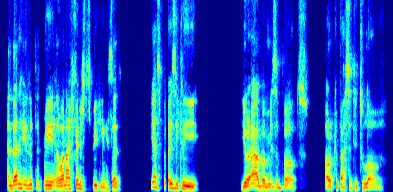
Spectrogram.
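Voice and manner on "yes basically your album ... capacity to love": voice dropped to deep, low man's voice. Retelling what a man said after the speaker finished, imitating his deep voice. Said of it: "with his deep voice like this".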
